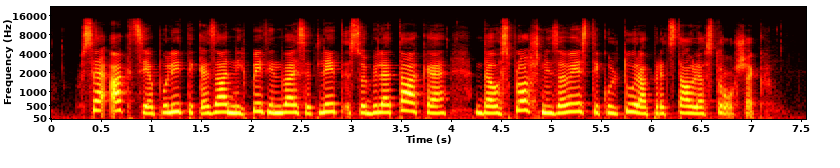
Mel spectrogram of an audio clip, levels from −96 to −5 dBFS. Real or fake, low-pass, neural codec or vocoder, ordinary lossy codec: real; 14.4 kHz; none; none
